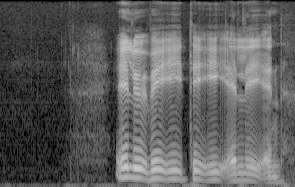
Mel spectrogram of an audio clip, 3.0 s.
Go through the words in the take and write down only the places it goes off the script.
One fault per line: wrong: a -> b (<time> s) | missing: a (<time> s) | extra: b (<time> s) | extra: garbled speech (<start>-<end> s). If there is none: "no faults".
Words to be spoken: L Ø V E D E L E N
no faults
